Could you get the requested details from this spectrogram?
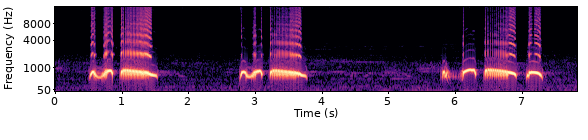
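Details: Three cooing phrases from a wild-caught spotted dove with the high 'kim đồng' voice style, spaced about every two to three seconds, each a rolling double coo and a drawn-out descending note, the last ending with an extra short coo. The background is quiet.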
